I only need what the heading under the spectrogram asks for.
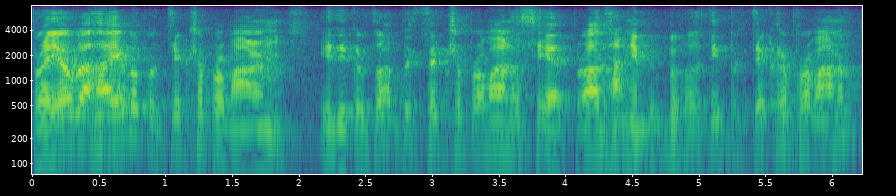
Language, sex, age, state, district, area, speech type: Sanskrit, male, 60+, Tamil Nadu, Thanjavur, urban, spontaneous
